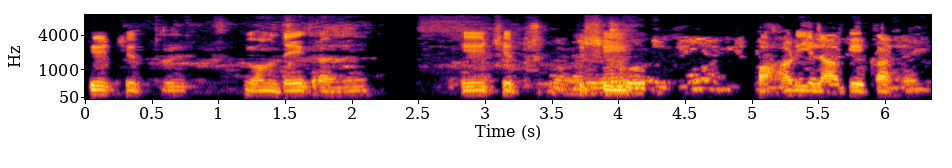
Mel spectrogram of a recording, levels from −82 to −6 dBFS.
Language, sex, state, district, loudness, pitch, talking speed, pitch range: Hindi, male, Uttar Pradesh, Jalaun, -16 LUFS, 110 Hz, 130 wpm, 105-145 Hz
